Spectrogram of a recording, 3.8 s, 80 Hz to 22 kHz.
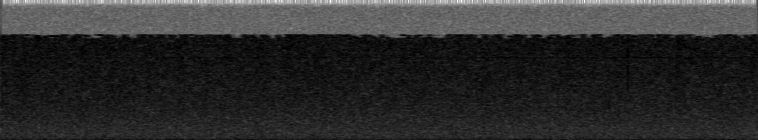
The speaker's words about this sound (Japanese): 聞こえるグラウンドノイズ。で、まあ、ホワイトノイズですね。いわゆるホワイトノイズが入ってるんですよ。まあ、30デシベルブーストすると、明らかに聞こえますね。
